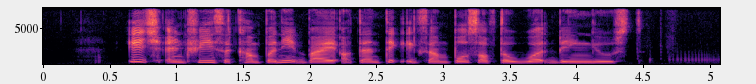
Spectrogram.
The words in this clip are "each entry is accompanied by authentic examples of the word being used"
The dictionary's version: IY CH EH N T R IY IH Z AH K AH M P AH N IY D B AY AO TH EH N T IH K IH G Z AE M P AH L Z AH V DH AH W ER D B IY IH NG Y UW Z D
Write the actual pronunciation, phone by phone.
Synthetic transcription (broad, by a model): IY CH EH N T R IY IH S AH K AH M P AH N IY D B AY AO T EH N T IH K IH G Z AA M P AH L S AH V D AH W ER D B IY IH NG Y UW S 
